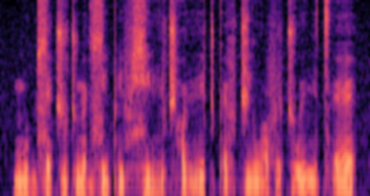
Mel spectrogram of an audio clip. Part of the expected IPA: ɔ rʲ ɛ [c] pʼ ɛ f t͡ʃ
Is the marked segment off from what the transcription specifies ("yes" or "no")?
yes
